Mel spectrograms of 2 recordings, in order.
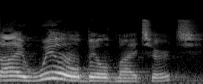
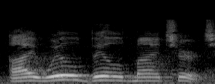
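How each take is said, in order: First: Slow, loud stress on "will"; "will" punched, slow delivery; emphatic will. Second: "will" drawn out and weighted; slow emphasis. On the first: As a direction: drive home "will" in "I will build my church". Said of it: "or he said". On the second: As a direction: stress on "will", slow and firm. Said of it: "And you could emph". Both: Shown as a demonstration.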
